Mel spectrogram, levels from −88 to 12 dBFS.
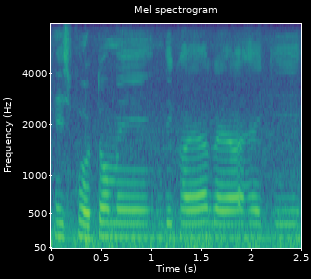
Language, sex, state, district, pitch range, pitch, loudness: Hindi, male, Haryana, Charkhi Dadri, 175-180 Hz, 180 Hz, -16 LUFS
